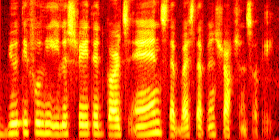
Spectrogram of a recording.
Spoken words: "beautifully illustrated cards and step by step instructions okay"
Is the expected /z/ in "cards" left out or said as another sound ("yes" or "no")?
yes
